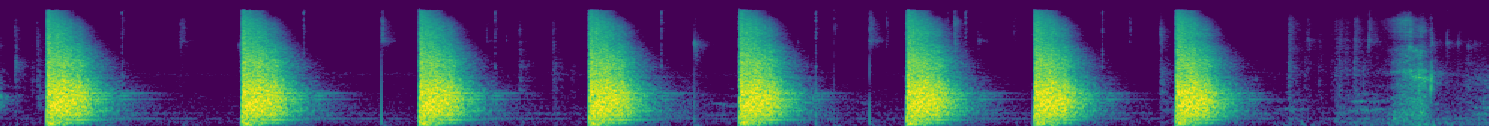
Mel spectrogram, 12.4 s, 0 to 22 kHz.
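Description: Ruger LCP MAX double-stack .380 micro compact pistol firing eight sharp, loud shots at a steady pace of about one every one and a half seconds, each with a short ringing decay, outdoors.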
